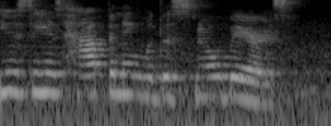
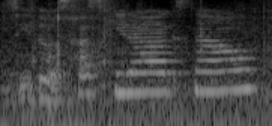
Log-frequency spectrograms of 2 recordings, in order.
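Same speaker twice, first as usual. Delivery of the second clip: ordinary delivery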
